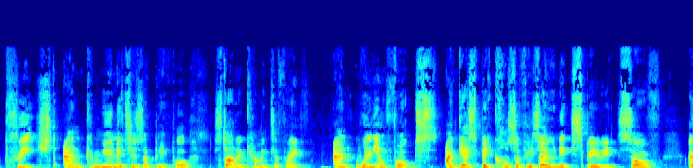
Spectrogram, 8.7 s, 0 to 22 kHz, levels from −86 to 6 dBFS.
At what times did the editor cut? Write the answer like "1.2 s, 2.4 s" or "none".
4.1 s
